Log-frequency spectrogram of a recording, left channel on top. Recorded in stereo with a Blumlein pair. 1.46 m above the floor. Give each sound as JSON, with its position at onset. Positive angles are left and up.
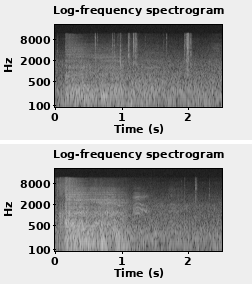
{"t": 0.2, "sound": "an explosion", "azimuth_deg": -60, "distance_m": 0.7}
